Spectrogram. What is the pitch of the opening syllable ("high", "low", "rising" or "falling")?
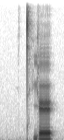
high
